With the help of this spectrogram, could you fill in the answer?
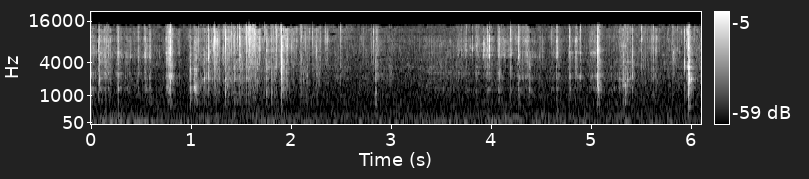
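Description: A solid green-and-white striped bar of soap, held in the palm, is scraped with a metal utility blade into thin shavings. Quiet, bright, crisp scraping and crackling runs throughout as a string of short, sharp ticks, with louder snaps scattered through the clip and very little low-end.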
